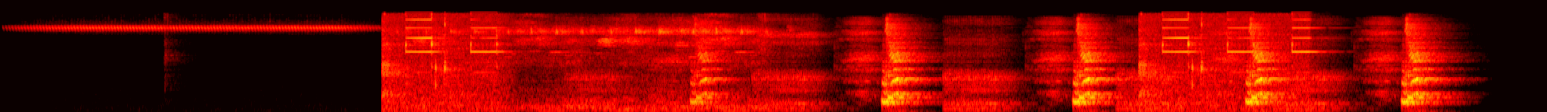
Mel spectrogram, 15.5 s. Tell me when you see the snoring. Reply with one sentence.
You can hear the snoring from 5.7 to 14.2 s.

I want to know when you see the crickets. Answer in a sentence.
You can hear the crickets from 0.1 to 8.2 s.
